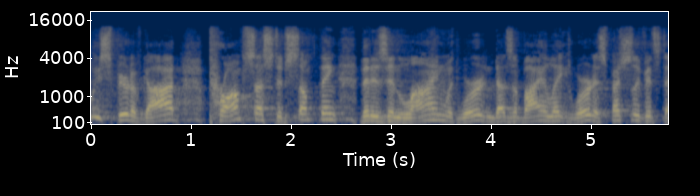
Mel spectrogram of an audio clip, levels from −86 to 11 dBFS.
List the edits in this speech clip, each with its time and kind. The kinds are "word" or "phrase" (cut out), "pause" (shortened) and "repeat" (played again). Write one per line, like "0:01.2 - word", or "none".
0:01.9 - word
0:03.6 - word
0:04.8 - word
